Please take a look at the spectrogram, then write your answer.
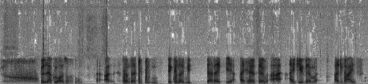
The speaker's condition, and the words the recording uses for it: Stuttering. Like I never stuttered like when you sing.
